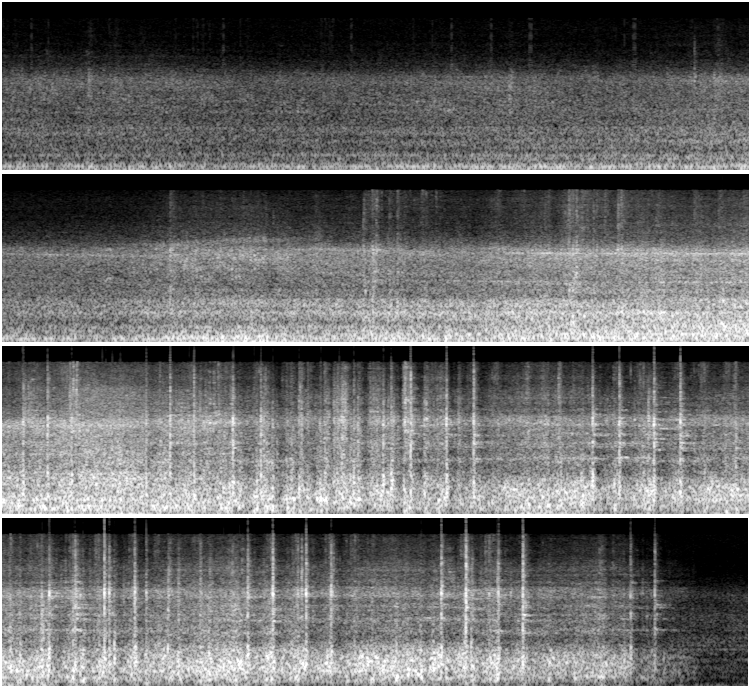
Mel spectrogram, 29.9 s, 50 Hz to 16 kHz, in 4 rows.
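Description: Class 47 diesel locomotive with its Sulzer twelve-cylinder engine working as it hauls a passenger train towards the listener, growing steadily louder. As the coaches pass close by, their wheels click over the rail joints. The sound cuts off suddenly near the end.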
